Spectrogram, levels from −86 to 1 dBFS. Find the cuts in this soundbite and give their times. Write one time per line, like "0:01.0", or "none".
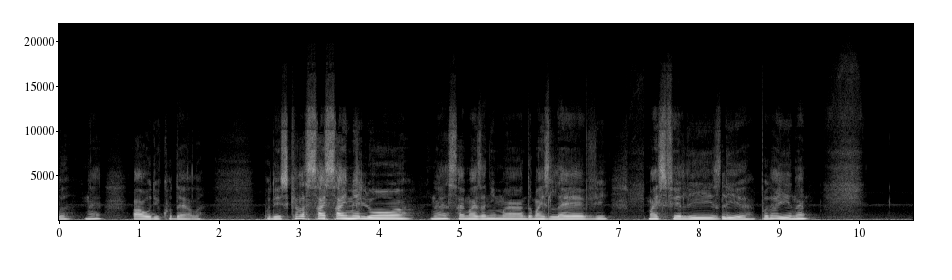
0:00.9
0:03.3
0:07.3
0:08.3

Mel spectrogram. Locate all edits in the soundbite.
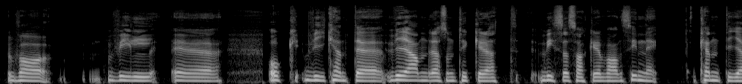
0:01.0
0:02.6
0:03.8

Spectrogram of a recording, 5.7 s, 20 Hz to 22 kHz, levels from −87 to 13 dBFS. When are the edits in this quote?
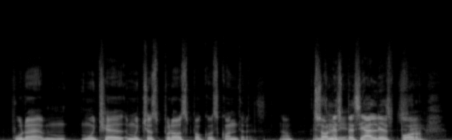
0:03.8

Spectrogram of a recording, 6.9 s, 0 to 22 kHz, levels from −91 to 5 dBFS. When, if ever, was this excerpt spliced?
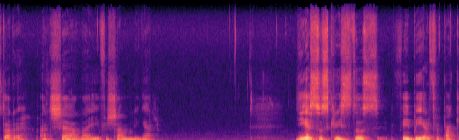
0:01.5

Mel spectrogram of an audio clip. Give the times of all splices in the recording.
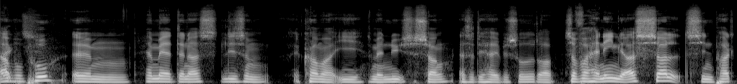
0:01.5
0:03.7
0:05.6

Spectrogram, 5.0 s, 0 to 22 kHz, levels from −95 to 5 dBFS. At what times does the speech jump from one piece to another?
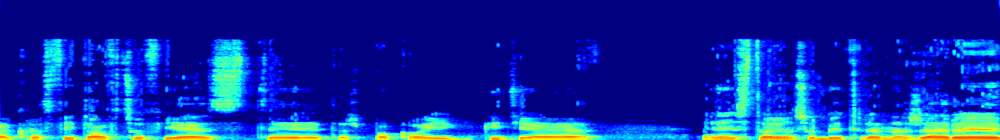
none

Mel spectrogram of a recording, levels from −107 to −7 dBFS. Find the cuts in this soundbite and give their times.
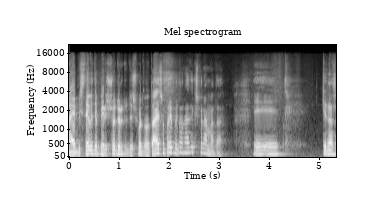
0:01.5
0:02.2

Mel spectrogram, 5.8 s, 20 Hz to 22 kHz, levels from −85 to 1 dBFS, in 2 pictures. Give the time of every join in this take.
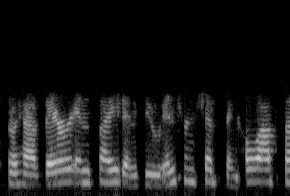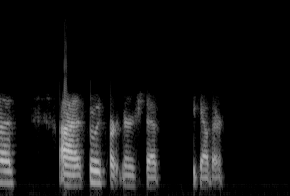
0:02.8
0:04.0

